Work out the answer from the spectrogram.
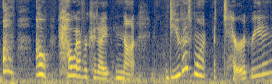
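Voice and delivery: high, bubbly noble lady; cheerful Adela. Acted. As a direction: chirp it up like an eager hostess. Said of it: "Adela turns to you and goes".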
